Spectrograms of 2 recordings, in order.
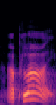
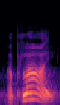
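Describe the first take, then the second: No difference in how they are said.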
